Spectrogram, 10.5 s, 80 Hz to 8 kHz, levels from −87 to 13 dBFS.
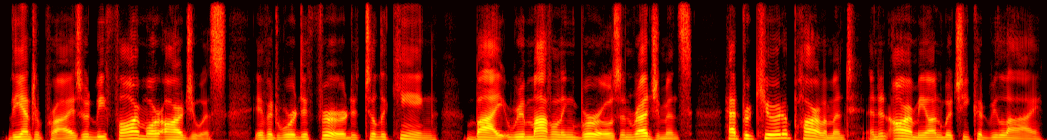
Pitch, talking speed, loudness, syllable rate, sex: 130 Hz, 180 wpm, -20 LUFS, 5.2 syllables/s, male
